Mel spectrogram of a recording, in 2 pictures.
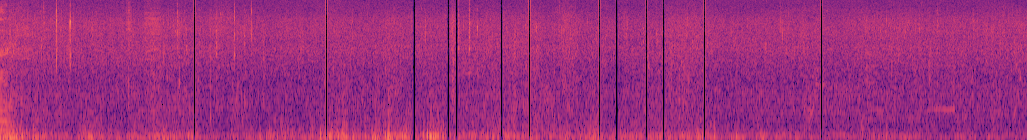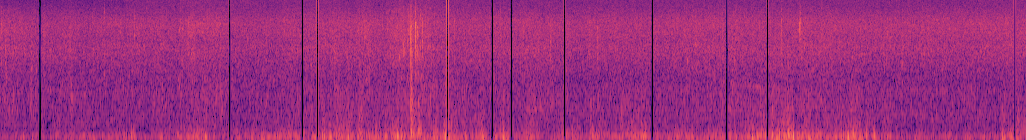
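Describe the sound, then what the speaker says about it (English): Wind gusting across a lake and buffeting the microphone on a bass fishing boat, a continuous low rumble with surges and hiss, loud and close throughout. "Just kind of letting the wind blow us backwards right now"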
